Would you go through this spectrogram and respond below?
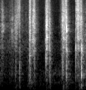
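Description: A tarot card deck is shuffled by hand in several quick riffling bursts, close and crisp, with short pauses between each pass and no speech.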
